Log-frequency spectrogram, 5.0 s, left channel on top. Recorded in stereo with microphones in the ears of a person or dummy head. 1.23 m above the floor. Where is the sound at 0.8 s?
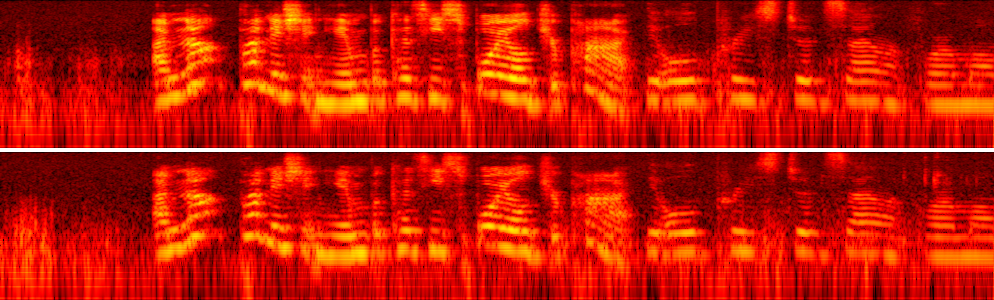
50° left (ahead or behind), 1.7 m.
